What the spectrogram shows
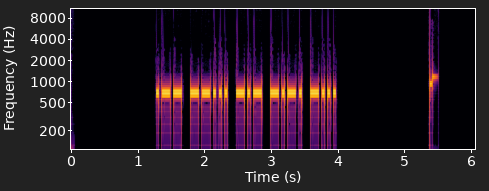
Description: Morse code, heard as a keyed tone, about 28 wpm, 700 Hz. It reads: W7KCB
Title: USA Call Signs - 3x Character Spacing - 28wpm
